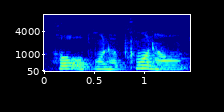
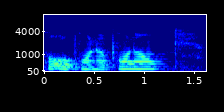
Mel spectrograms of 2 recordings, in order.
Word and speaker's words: Ho'oponopono: Hugh Len, the Hawaiian teacher who does the healing art of Ho'oponopono, in his book with Dr.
